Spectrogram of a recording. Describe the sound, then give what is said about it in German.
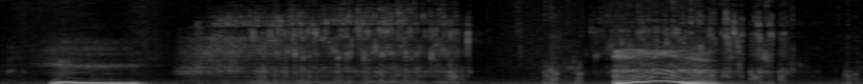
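Hot water pours steadily for about a second and a half onto two spoonfuls of sugar for a drink, a hissing splash, framed by two short drawn-out vocal exclamations before and after. “Und heißes Wasser.”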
